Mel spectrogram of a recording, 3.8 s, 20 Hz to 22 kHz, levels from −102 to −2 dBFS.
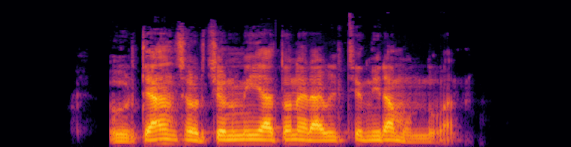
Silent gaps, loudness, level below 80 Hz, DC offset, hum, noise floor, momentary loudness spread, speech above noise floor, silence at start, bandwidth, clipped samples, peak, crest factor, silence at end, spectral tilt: none; -19 LUFS; -68 dBFS; under 0.1%; none; under -90 dBFS; 13 LU; over 71 dB; 0.75 s; 11.5 kHz; under 0.1%; -2 dBFS; 18 dB; 0.8 s; -5 dB/octave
